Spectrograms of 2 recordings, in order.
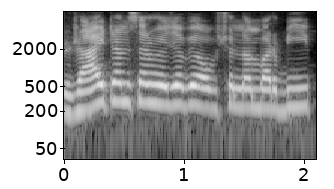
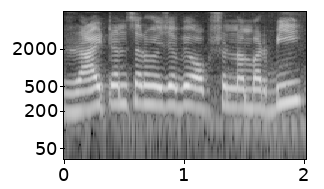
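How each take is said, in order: The two takes are said the same way.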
